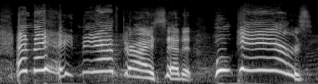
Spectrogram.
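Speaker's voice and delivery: high, emphatic who-cares retort; defiant dismissal. Real, not acted. Preacher brushing off people who hate her, defiant high outburst.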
